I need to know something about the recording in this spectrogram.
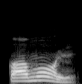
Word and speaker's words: কমল: কমল। এখানে উচ্চারণটা কি? কমল। যখন কমল বলছেন তখন থেমে যাচ্ছেন। থেমে যাচ্ছেন। এটার অর্থ হচ্ছে এখানে ল হসন্ত আছে।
